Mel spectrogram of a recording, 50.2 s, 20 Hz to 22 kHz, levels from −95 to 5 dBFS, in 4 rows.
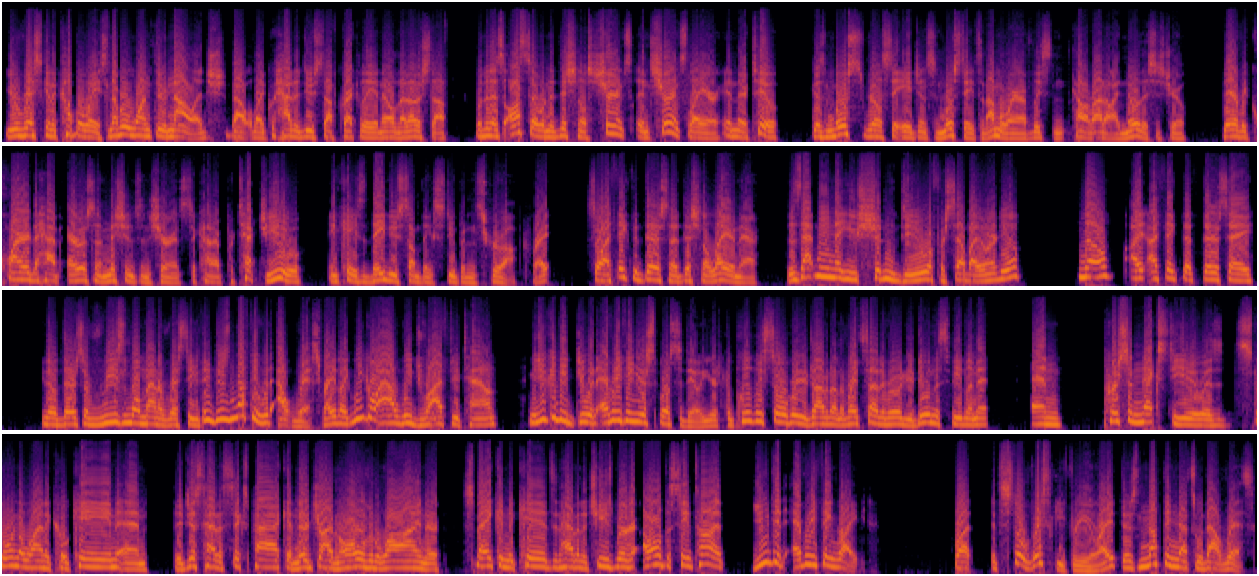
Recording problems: distortion; heavy; 19% of the sound clipped

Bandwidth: 18 kHz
